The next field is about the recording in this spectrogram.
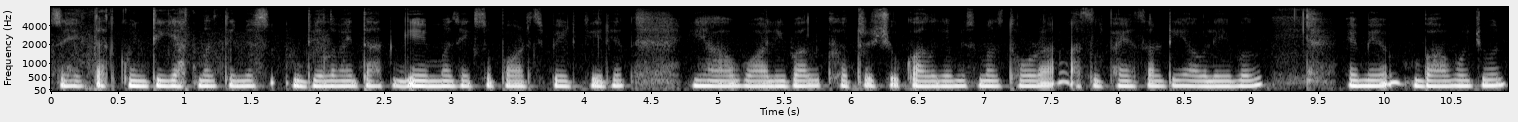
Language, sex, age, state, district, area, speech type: Kashmiri, female, 18-30, Jammu and Kashmir, Kulgam, rural, spontaneous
